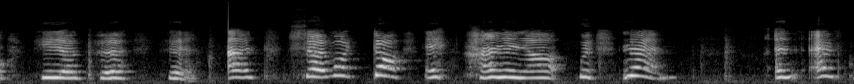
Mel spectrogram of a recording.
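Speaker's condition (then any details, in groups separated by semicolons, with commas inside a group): Cerebral palsy; not quadriplegic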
